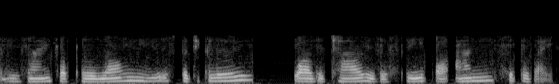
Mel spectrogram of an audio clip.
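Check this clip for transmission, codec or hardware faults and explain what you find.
There's one fault, running the whole way through: tandem speech coding. The call seems to have crossed two low-rate speech codecs in a row, which fits a G.729A link handing over to GSM full rate, the GSM coder re-coding the G.729A's already damaged output. Nothing comes through above about 3.8 kHz, so it sounds muffled, rough and warbly.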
